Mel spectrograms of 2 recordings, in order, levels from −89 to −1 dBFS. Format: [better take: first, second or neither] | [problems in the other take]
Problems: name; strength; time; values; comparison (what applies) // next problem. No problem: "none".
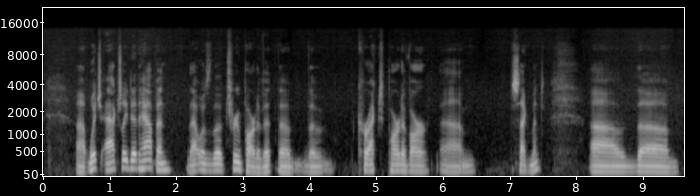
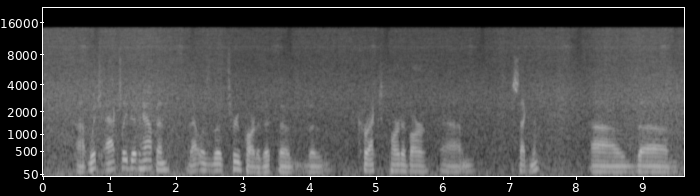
first | hiss; loud; throughout; 1 dB below the speech; faint in the first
